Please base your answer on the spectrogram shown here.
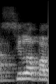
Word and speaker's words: sílaba: Por exemplo, na própria palavra sílaba, nós temos aí a palavra sílaba, é uma palavra trissílaba, ou seja, que possui 3 sílabas. Aonde a sílaba mais forte dela, que eu pronuncio com mais força, é a sílaba si, certo? Por isso, até ela recebe um acento agudo.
